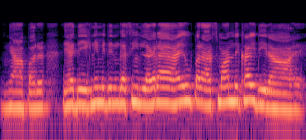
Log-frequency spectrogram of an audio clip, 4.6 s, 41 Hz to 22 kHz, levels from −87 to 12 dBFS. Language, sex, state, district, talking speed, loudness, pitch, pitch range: Hindi, male, Bihar, Gaya, 220 wpm, -11 LUFS, 205 Hz, 180-220 Hz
